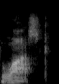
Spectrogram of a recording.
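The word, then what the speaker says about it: WASC: region and so that has the acronym WSC but it's still pronounced wasque so for one who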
